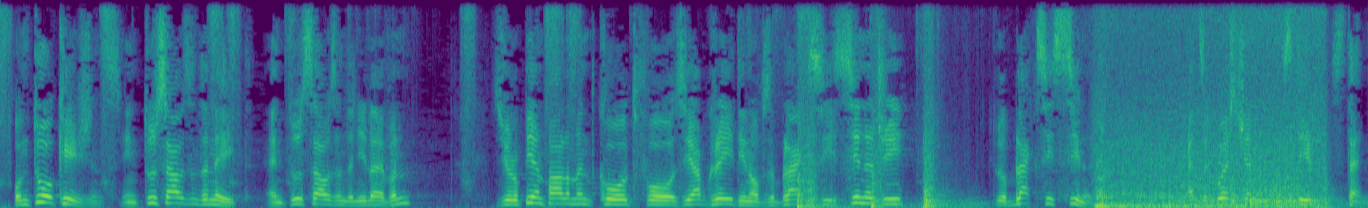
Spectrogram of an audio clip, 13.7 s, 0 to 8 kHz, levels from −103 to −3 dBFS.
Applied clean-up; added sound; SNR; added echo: none; Fire; 6 dB; none.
